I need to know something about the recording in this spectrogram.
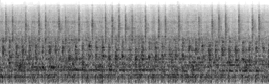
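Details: Old engine with VVT-i that clanked for five years, after oil pickup, screen and VVT-i filter replaced with metal filings in pan: heavy metallic clanking about three a second swamps idle; severe internal knock, engine dead.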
